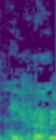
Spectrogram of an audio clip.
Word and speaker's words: Aethyr: And can I actually Ether again, until I'd heard Ryan narrating the story here, it hadn't actually hit me that his name is a pun on the Ether, because it's spelled A-E-T-H-Y-R, isn't it? Ether, yeah.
